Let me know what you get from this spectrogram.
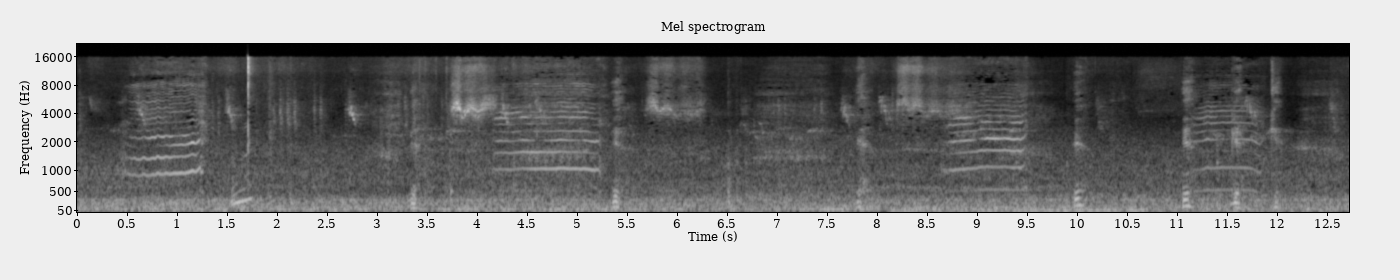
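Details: A calico cat that comes when called gives a series of clear, drawn-out meows, some rising and falling, roughly every two to three seconds, while a person talks softly in Turkish and calls to it.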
